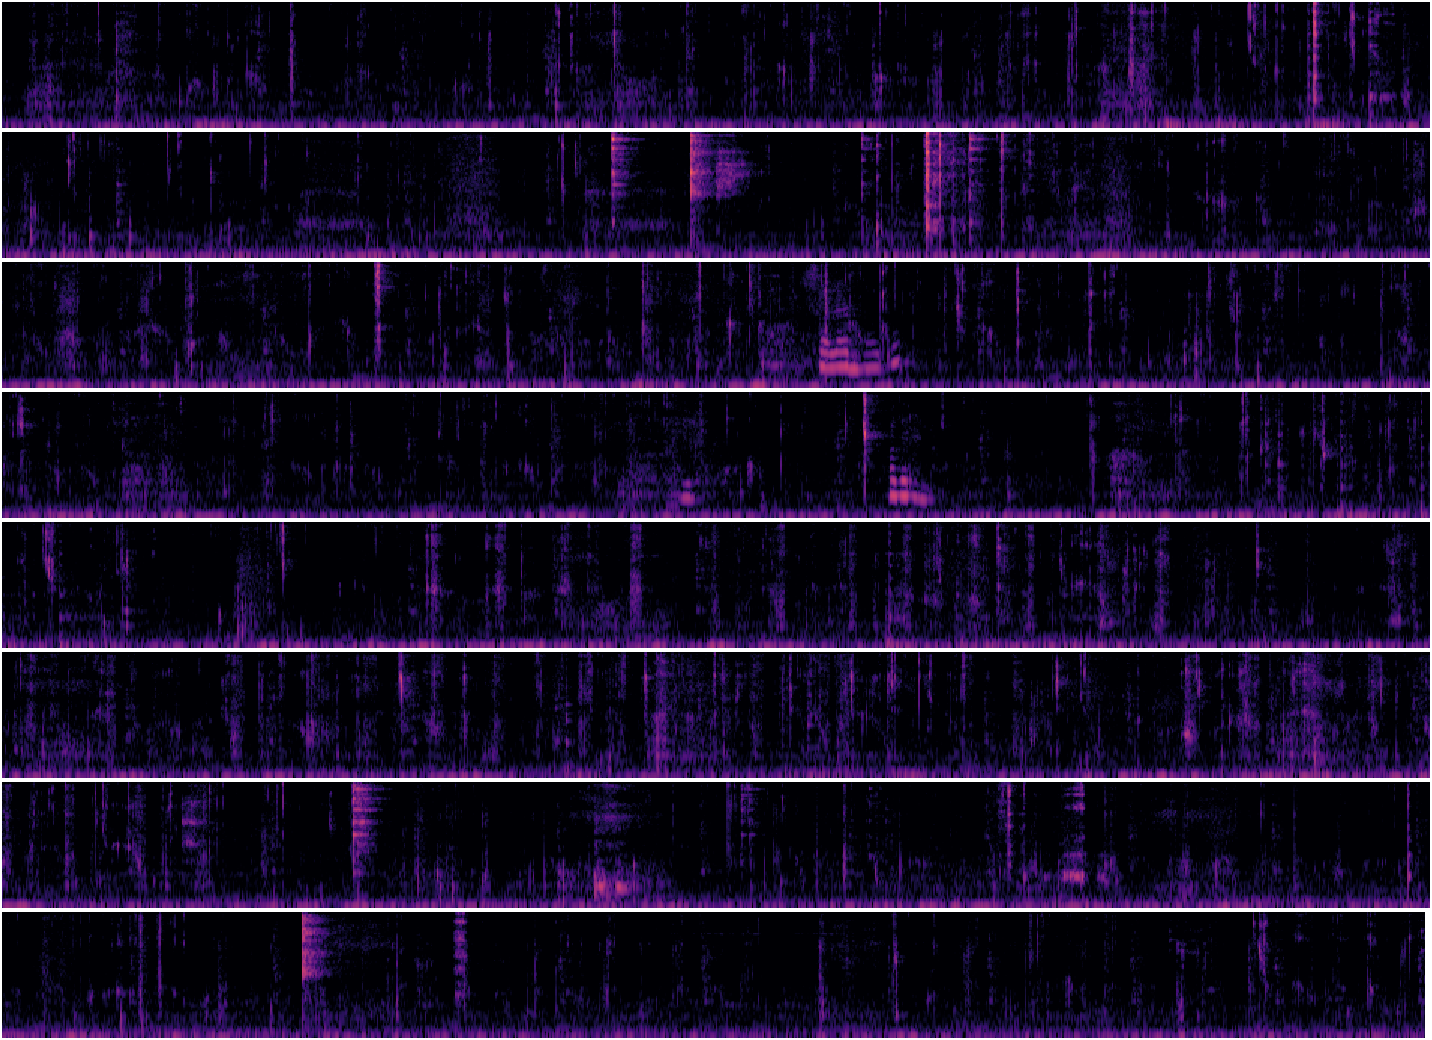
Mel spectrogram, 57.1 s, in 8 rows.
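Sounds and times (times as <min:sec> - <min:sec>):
people chewing fried food: 0:00.0 - 0:57.0.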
